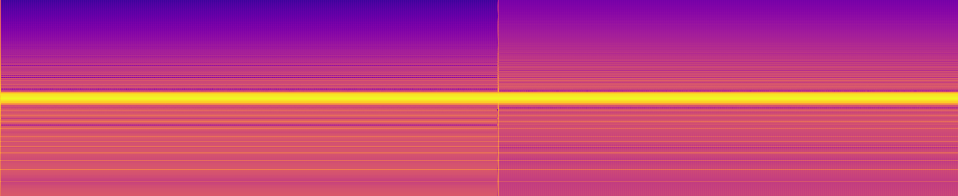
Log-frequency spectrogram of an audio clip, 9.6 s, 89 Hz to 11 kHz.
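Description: Steady 1 kHz sine test tone, the broadcast line-up tone that runs with colour bars for setting audio levels. It is loud, with a faint click about halfway through, and it cuts off abruptly near the end.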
